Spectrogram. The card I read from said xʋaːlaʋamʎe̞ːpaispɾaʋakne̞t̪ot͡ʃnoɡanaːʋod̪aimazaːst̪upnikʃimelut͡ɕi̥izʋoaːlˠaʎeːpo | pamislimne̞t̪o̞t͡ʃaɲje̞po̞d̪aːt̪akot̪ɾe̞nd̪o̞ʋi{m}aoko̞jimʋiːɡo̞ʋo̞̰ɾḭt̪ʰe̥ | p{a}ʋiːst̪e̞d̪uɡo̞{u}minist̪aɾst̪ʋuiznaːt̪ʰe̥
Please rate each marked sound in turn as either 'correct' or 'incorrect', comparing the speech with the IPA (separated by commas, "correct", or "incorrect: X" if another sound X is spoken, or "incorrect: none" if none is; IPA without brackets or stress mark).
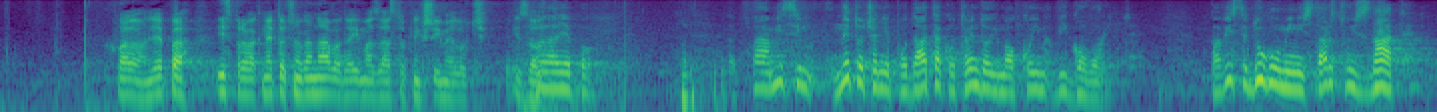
correct, correct, correct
